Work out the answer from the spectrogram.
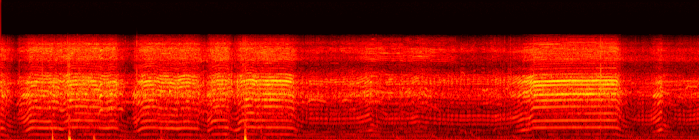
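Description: Small off-road motorcycle engine heard close from an onboard camera, revving up and down with the throttle: held high in stretches, easing off for a few seconds in the middle, then rising again near the end. A few sharp knocks sound in the first couple of seconds and once more at about three and a half seconds.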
